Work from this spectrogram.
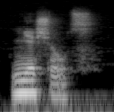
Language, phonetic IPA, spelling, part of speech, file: Polish, [ˈmʲjɛ̇ɕɔ̃nt͡s], miesiąc, noun, Pl-miesiąc.ogg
